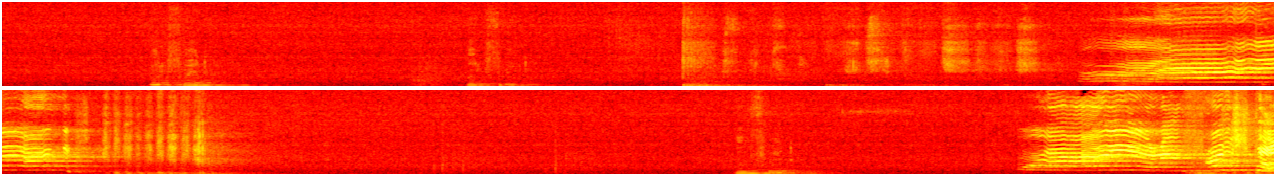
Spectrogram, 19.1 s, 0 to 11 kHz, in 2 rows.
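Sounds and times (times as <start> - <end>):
man squealing: 8.1 - 11.2.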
